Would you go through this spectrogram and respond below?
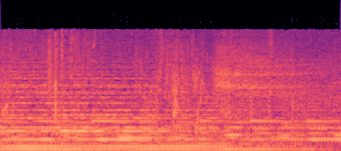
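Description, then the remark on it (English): Slow, sloshing footsteps of a man wading through ankle-high water between the rows of a cotton field, a few splashy steps spaced out over a steady low droning hum, with no talking. “He trudges through ankle-high water.”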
